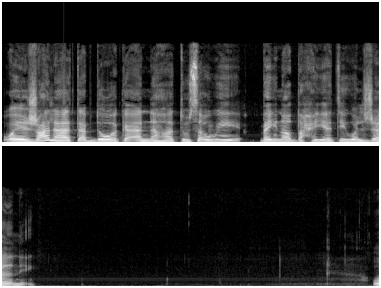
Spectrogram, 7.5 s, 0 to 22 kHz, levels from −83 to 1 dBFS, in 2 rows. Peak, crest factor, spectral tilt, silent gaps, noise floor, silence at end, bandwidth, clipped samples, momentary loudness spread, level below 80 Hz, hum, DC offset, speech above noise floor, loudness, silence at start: 0 dBFS; 16 dB; -3.5 dB/octave; none; -61 dBFS; 0 s; 16 kHz; under 0.1%; 7 LU; -58 dBFS; none; under 0.1%; 48 dB; -14 LUFS; 0 s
